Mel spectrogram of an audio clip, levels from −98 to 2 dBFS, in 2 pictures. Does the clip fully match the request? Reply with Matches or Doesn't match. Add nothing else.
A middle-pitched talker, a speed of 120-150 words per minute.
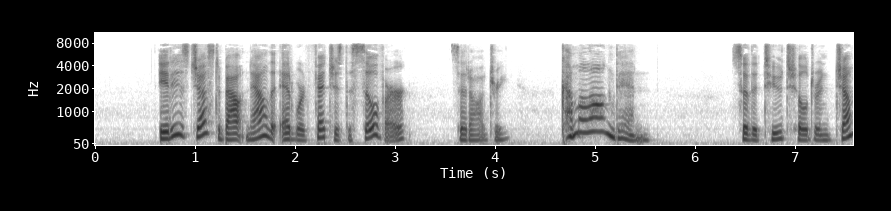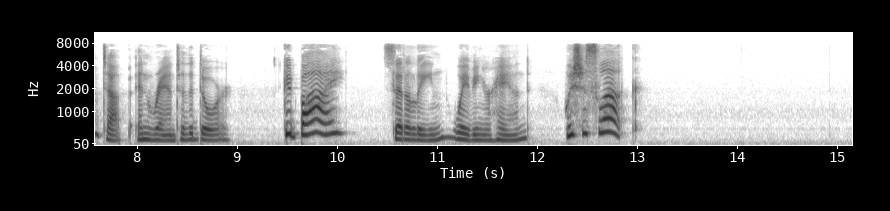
Matches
